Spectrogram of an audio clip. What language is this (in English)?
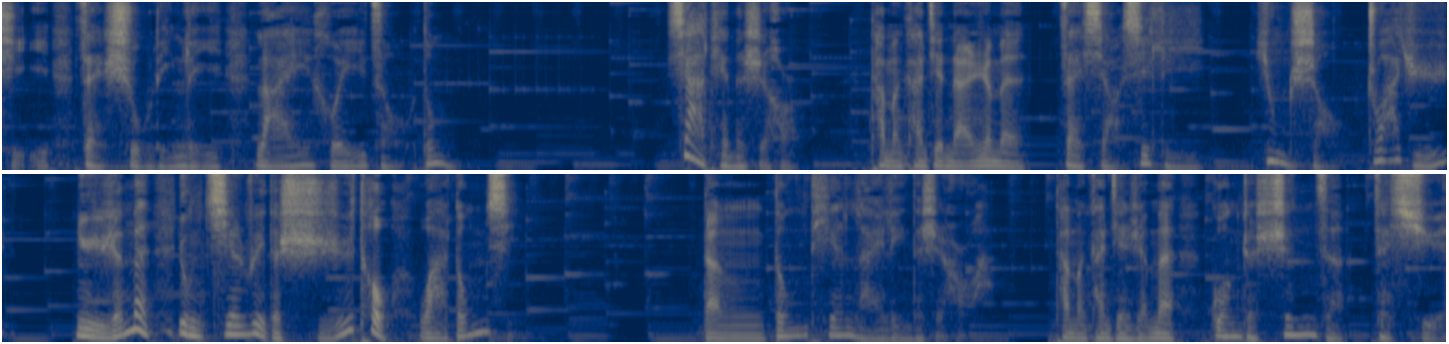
Chinese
